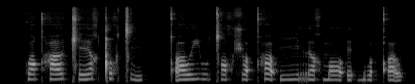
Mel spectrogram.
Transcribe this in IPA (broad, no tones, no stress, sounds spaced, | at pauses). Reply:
k o qʰ əː ǁ eː χ ǃ u χ ǀ i | qʼ oː j uː ǀ ɔ χ ʃ o ʔ qʰ u ʔ iː r əː χ m ɔː ʔ e ʔ ɡ͡b u ʔ qʼ u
